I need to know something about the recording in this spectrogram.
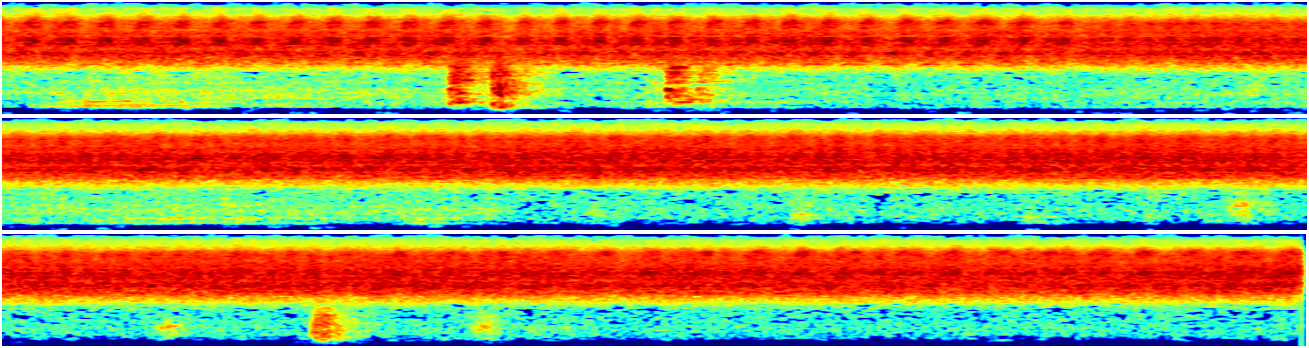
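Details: A dense chorus of newly emerged cicadas, after about ten years underground, makes a steady high-pitched hiss that fills the air without pause before they fly off.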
